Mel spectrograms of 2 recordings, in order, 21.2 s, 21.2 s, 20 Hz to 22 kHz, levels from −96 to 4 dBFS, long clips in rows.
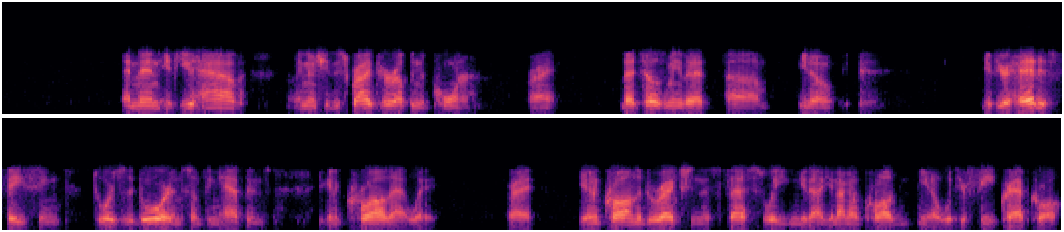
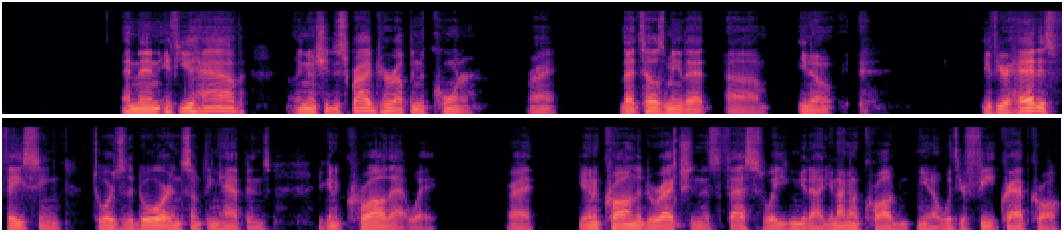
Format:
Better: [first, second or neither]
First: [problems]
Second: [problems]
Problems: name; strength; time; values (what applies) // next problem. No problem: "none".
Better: second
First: phone-call audio; poor line; nothing above 3.5 kHz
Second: none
